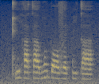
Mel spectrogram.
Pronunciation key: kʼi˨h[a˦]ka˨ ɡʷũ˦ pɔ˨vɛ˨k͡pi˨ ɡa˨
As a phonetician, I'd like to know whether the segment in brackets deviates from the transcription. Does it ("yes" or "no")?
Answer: yes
